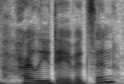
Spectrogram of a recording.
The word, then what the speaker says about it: Harley Davidson: Next up, we have Harley Davidson by Brigitte Bardot, except she pronounces it Harley Davidson.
